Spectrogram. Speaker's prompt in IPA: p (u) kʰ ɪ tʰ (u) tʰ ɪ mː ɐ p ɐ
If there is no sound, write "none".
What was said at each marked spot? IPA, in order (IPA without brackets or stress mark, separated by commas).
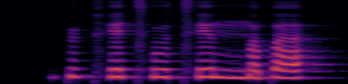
ʉ, u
